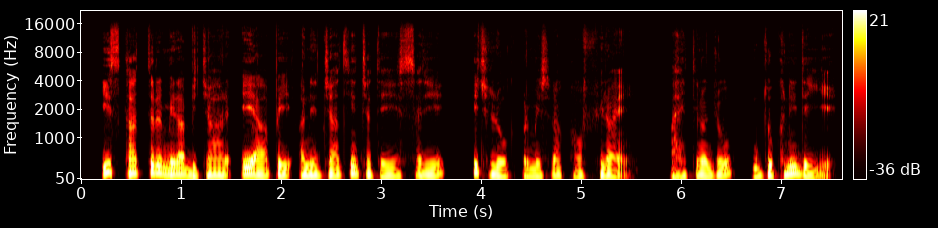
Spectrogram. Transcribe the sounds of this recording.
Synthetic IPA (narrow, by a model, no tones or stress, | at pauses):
ɪskʰaːt̪ːəɾmeːɾabɪt͡ʃaːɾeːapɐiʔɐnjəɾd͡ʒaːt̪ɪjãt͡ʃɐt̪esɛd͡ʒe | kɪt͡ʃʰloːkpɐɾmeːsɾakʰɔːpʰːɪɾãːḛ̃ | ãːɦẽt̪ɪnãd͡ʒo | d̪ʊkʰnĩd̪eːijḛː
